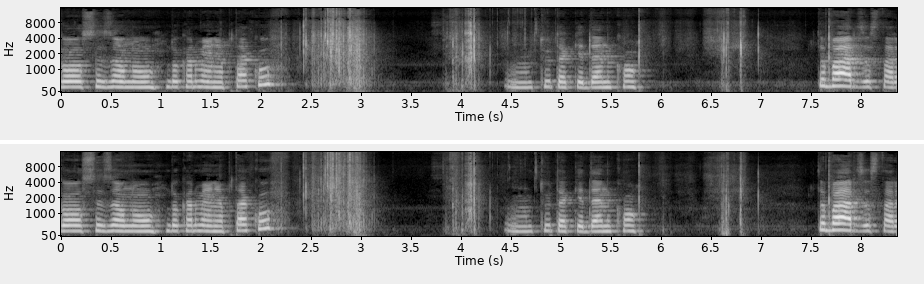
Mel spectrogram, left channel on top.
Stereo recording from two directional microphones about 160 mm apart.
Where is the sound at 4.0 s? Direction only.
30° right (ahead or behind).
